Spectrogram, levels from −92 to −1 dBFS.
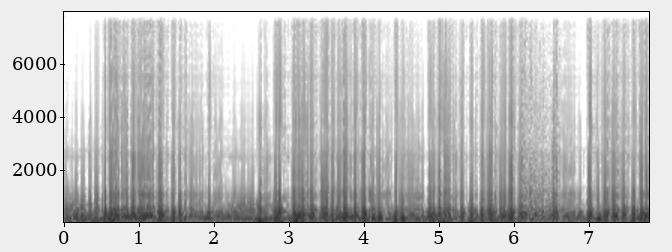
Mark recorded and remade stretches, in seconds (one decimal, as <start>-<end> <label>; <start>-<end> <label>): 0.0-6.1 remade; 6.1-6.6 recorded; 6.6-7.8 remade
